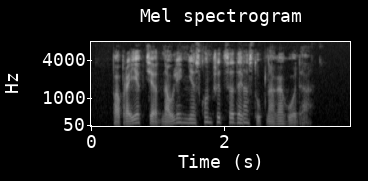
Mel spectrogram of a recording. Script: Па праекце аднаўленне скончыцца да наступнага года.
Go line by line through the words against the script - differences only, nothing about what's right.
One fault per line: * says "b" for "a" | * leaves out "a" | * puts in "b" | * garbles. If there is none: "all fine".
all fine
